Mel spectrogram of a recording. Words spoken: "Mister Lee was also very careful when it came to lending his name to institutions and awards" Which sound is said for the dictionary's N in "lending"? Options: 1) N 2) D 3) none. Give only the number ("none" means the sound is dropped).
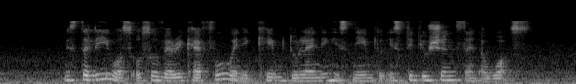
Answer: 1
